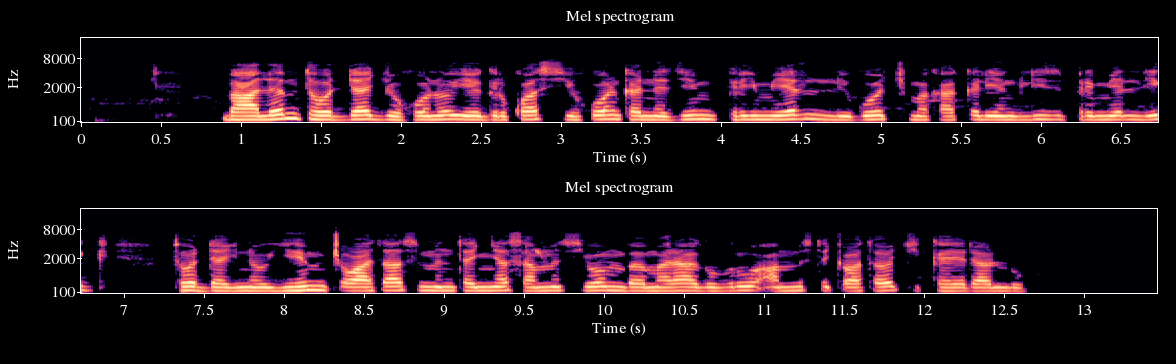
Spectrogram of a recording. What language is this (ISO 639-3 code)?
amh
